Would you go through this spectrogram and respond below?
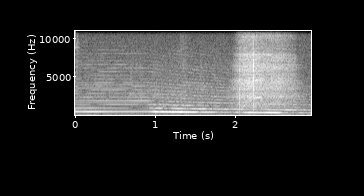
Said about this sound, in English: Sorry, we live next to a fire alarm.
